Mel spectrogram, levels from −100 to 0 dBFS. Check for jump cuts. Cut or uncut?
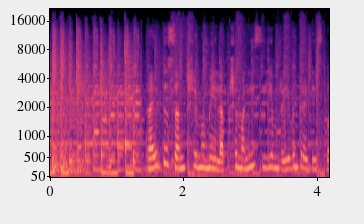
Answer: cut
